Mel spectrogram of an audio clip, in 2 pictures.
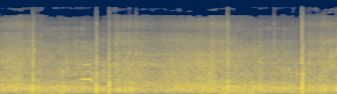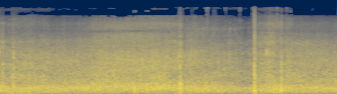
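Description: Inline skate wheels rolling over rough street asphalt: a steady rolling rush with sharp clicks every second or so.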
